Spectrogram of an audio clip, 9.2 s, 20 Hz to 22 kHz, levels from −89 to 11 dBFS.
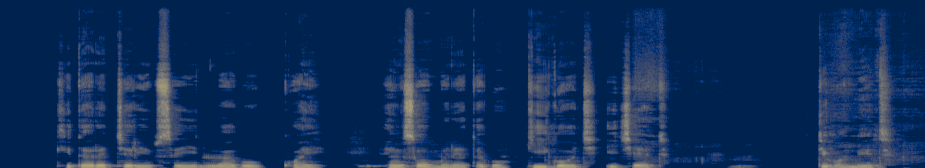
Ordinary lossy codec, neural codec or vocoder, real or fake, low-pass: none; none; real; none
